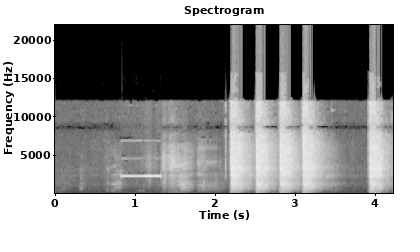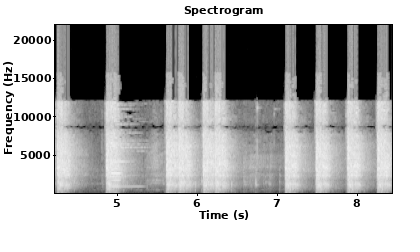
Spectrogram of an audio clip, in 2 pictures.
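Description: A shot timer's single steady electronic beep about a second in, then rapid pistol fire: some fifteen shots in quick pairs and short strings, with a short pause about three seconds in.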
